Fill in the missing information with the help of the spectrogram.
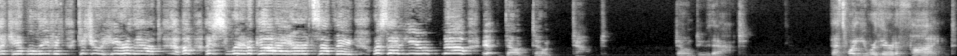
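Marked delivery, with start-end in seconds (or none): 0.0-6.9 put-on panicked screeching, higher and louder. Mocking YouTube ghost hunters reacting to a noise, imitating panicked screeching. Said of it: "Don't screech and panic".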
